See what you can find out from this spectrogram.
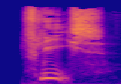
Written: FLISERNES

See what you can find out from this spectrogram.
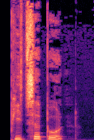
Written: pizzabund

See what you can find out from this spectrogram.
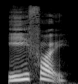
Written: efeu

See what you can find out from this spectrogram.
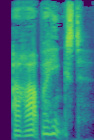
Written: araberhingst

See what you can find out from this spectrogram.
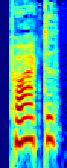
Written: påagtet

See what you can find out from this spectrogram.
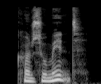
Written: konsument

